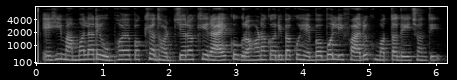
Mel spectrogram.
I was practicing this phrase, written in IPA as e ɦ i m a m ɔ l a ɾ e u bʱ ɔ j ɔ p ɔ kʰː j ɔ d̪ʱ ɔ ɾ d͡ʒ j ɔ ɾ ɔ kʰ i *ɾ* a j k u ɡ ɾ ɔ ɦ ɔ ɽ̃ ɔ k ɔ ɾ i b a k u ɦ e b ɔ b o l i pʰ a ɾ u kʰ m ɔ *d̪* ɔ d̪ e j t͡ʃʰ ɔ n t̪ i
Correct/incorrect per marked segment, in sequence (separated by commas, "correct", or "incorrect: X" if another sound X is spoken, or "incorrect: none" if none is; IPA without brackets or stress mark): correct, incorrect: t̪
